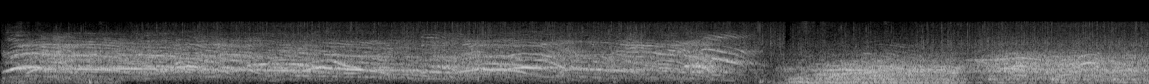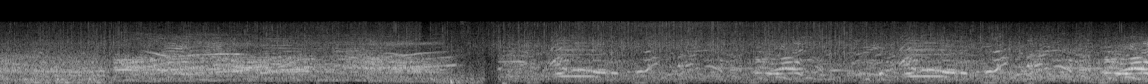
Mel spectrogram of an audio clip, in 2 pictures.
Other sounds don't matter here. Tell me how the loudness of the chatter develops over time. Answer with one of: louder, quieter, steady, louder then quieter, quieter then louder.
steady.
